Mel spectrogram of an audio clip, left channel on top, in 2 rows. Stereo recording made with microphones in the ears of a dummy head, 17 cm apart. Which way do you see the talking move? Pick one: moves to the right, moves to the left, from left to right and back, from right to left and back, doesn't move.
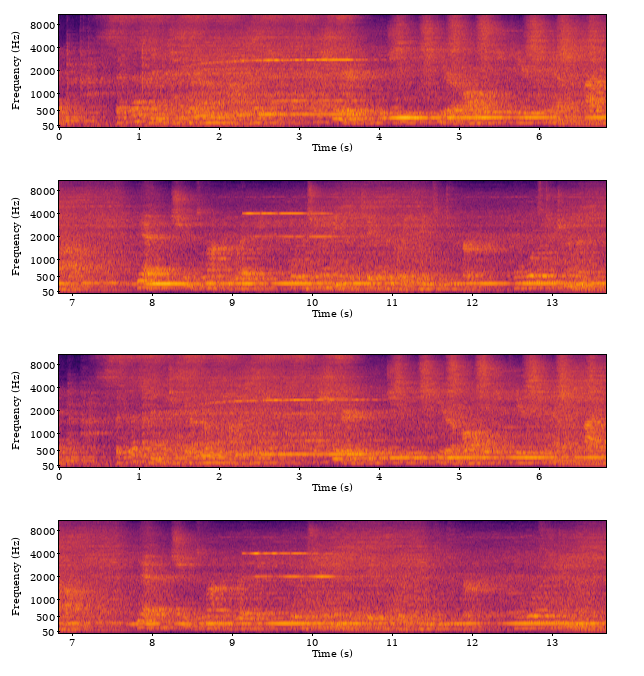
moves to the left.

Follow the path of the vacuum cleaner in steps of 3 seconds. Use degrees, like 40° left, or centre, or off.
40° left, 10° right, 40° right, 50° right, 60° right.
